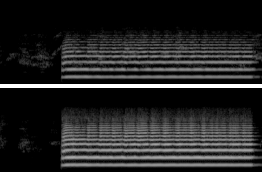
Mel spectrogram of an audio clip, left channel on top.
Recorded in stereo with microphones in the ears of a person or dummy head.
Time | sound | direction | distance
0.6 | a trumpet | 75° right (ahead or behind) | 0.6 m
